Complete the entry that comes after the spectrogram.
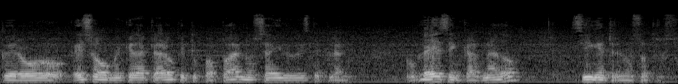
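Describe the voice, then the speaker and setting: Amid noticeable background noise and audible room echo, a man with a fairly low pitch talks at a moderate pace. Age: 50s. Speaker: spiritual teacher hosting a show. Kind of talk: question and answer talk. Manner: animated.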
